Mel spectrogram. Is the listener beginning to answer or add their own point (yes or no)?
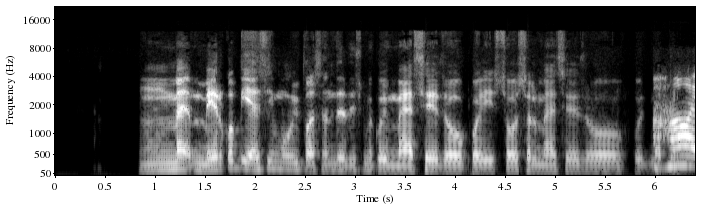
yes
